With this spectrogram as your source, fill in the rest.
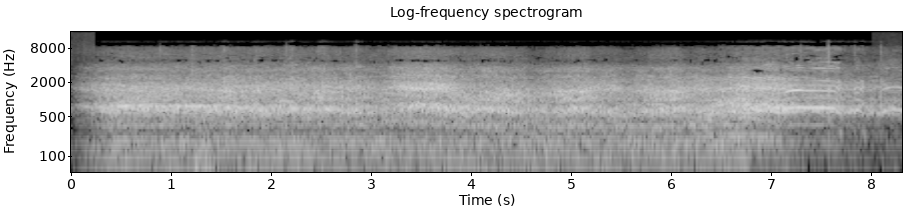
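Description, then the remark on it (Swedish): A large crowd of Stoke stadium fans at a match against Huddersfield chants in unison that Neil Warnock is a wanker, a loud, continuous roar of many voices carrying a sung melody that swells and holds steady for several seconds. “klippet när de sjunger att Neil Warnock is a wanker och han applåderar tillbaka och får eh, applåder från egna publiken.”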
